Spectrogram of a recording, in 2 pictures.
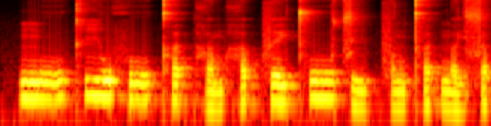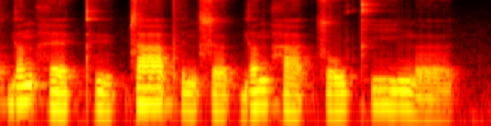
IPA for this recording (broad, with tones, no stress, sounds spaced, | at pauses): ŋ uː˨˥ kʰ iː˧ w h uː˨˥ kʰ ɐ˨˥ t̚ h ɐ˨˧ m h ɐ˥ p̚ f e˥ j t̪ʰ uː˥ t͡s iː˨ p̚ f ɐ˧ ŋ kʰ ɐ˧ t̚ ŋ ɐ˨ j s ɐ˥ p̚ j ɐ˥ ŋ h ɛː˨˥ k̚ pʰ yː˨˥ p̚ s aː˥ pʰ ɪ˨˥ ŋ s œː˨ p̚ j ɐ˧ ŋ h aː˨ k̚ s o˧ w kʰ iː˧ ŋ œː˨ t̚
